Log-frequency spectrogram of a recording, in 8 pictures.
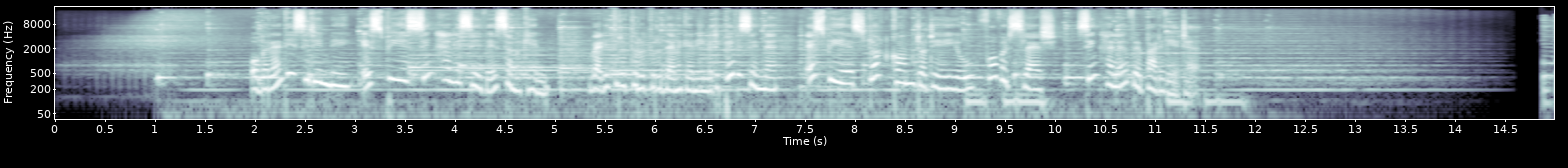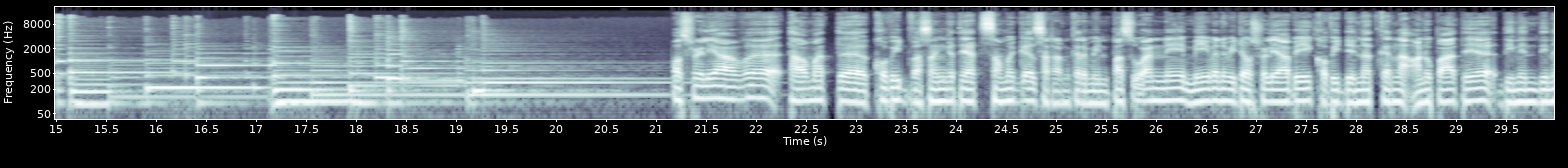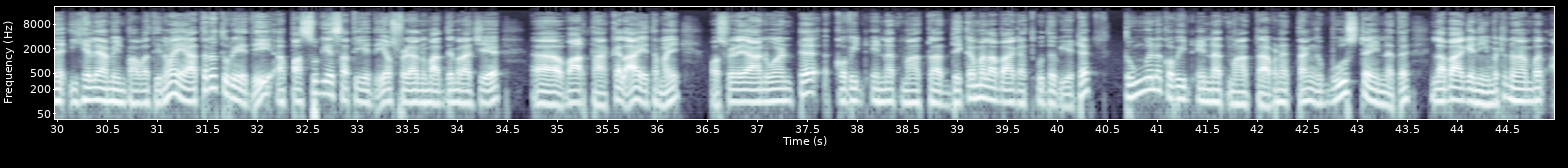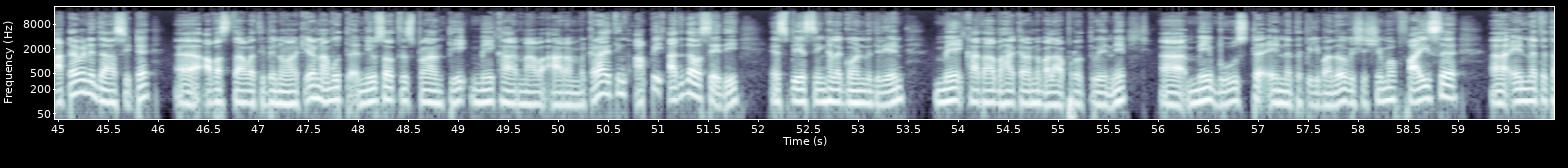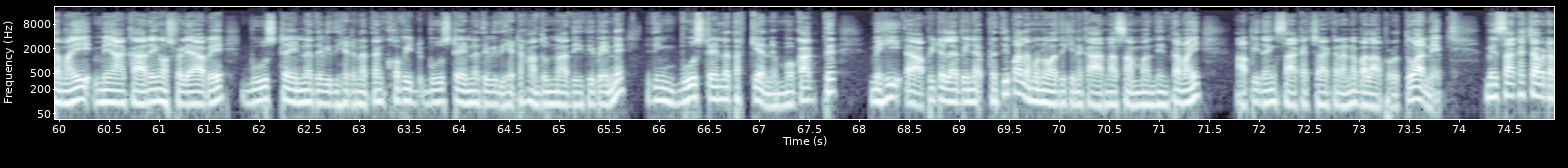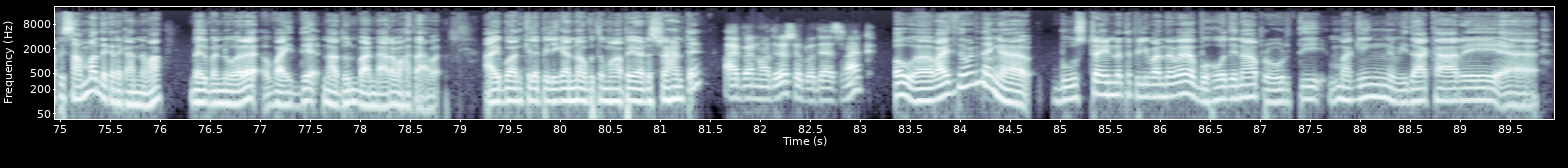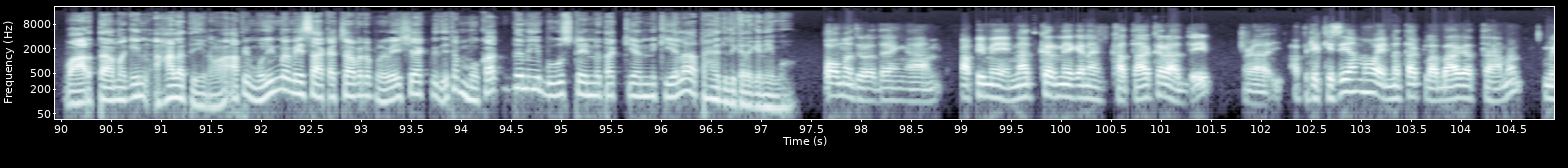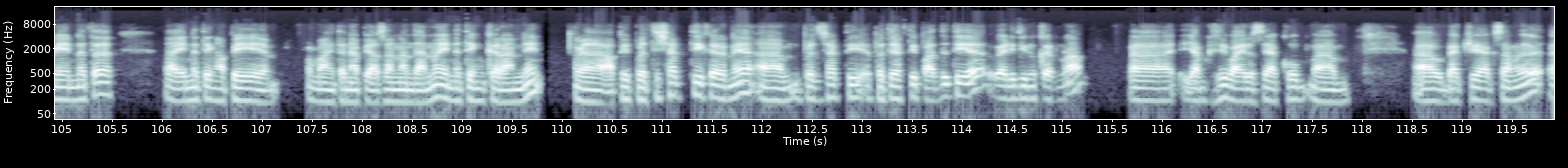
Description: ඔස්ට්‍රේලියාවේ කොවිඩ් බූස්ටර් එන්නත ලබාගත හැකි අයුරු පිළිබඳ SBS සිංහල ගුවන් විදුලිය සිදුකළ සාකච්ඡාවට සවන් දෙන්න.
